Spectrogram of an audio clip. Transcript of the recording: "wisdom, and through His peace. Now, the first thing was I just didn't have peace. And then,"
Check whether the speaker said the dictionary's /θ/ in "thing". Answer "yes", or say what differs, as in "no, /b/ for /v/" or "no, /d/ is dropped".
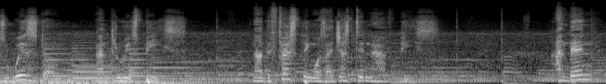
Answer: yes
